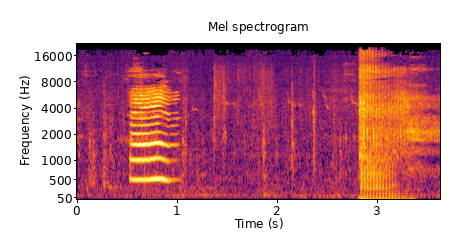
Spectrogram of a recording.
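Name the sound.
person imitating a horse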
